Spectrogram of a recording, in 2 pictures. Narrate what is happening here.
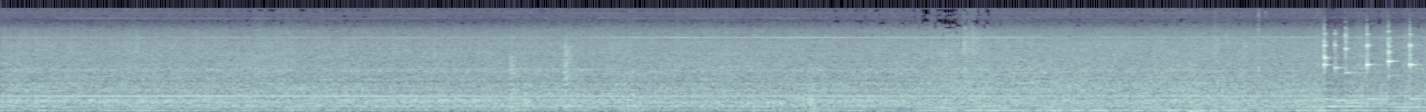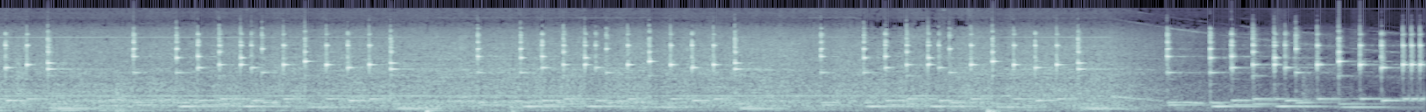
I was vacuuming the room, when someone called me on the phone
